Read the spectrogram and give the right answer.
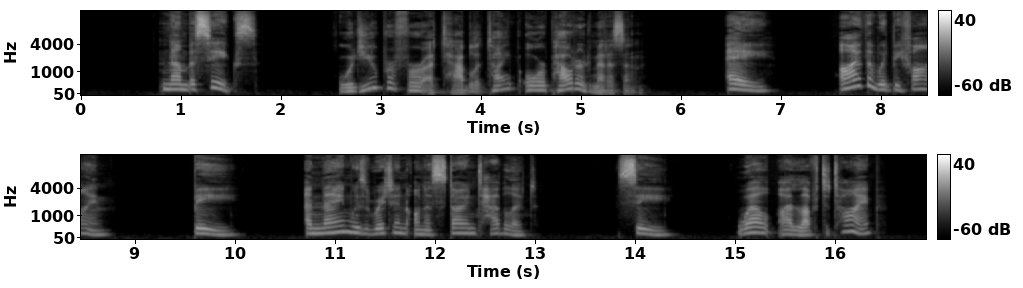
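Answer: A: Either would be fine.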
